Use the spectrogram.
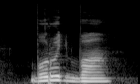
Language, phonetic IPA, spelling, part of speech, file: Ukrainian, [bɔrɔdʲˈba], боротьба, noun, Uk-боротьба.ogg
- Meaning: 1. fight, struggle 2. wrestling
